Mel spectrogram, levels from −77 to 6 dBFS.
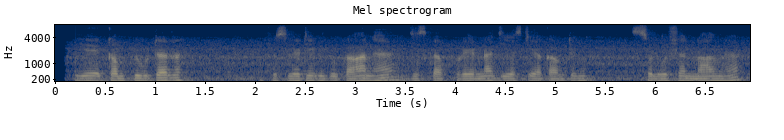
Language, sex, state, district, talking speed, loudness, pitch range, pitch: Hindi, male, Jharkhand, Sahebganj, 110 wpm, -32 LUFS, 115-125 Hz, 120 Hz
